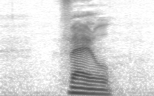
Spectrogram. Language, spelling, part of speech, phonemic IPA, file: Dutch, veil, noun / adjective / verb, /vɛil/, Nl-veil.ogg
- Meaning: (verb) inflection of veilen: 1. first-person singular present indicative 2. second-person singular present indicative 3. imperative; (adjective) venal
